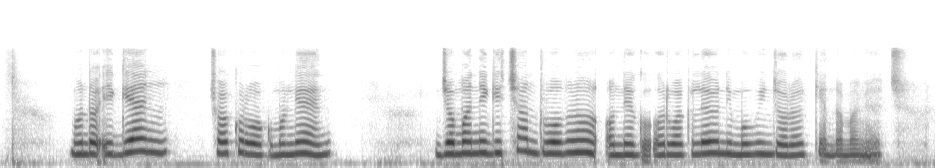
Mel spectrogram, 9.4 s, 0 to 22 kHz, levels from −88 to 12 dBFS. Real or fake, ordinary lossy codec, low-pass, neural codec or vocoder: fake; none; none; codec, 16 kHz, 0.9 kbps, LongCat-Audio-Codec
